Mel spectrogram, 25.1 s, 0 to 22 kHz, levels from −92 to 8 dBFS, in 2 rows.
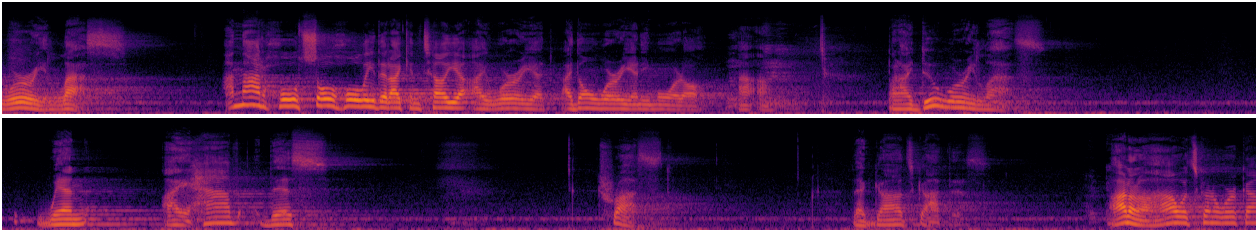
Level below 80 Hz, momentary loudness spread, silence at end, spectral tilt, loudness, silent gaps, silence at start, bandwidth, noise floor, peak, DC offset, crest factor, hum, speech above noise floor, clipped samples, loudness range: -62 dBFS; 23 LU; 0 s; -6 dB/octave; -31 LUFS; none; 0 s; 14 kHz; -59 dBFS; -12 dBFS; under 0.1%; 22 dB; none; 29 dB; under 0.1%; 16 LU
